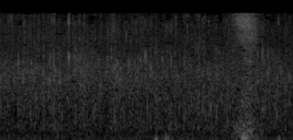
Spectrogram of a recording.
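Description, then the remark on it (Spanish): A crowd claps steadily at the speaker's call, a dense, even patter of many hands that holds for the whole stretch and swells briefly near the end, fairly soft overall with no voices. “Sí, denle un aplauso.”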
